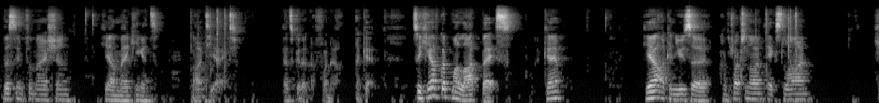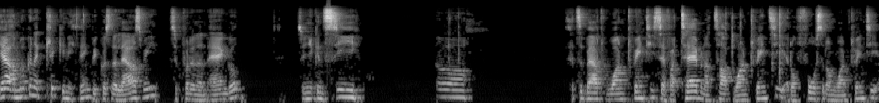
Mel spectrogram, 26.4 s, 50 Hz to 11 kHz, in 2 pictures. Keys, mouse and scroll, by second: 1.3 click, 2.6-3.5 typing, 4.1 Escape, 4.3 Escape, 4.5 middle click, 4.6 middle click, 5.0 middle click, 7.8 middle click, 7.9 middle click, 8.8 Return, 9.5 middle click, 11.1-12.5 typing, 13.2 middle click, 13.2 middle click, 14.5 click, 15.0 middle click, 15.0 middle click, 15.1 middle click, 15.2-16.0 typing, 15.7 middle click, 15.8 middle click, 22.6 Tab, 23.7-24.9 typing.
